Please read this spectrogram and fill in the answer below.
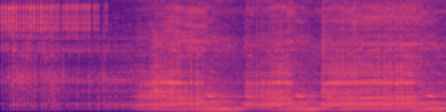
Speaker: stupid outboard starts and runs absolutely perfectly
